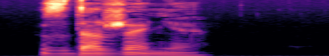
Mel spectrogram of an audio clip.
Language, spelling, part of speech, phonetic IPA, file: Polish, zdarzenie, noun, [zdaˈʒɛ̃ɲɛ], Pl-zdarzenie.ogg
